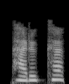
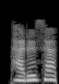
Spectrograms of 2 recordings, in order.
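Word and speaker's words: Barça: 줄여서 바르사 라고도 부르는데 발음할 때의 주의해야 한다 c 표기가 없는 언어에서는 모양이 유사한 알파벳 c to 싶을 대체하는 경우가 많아 박하 라고 표기되는 경우도 흔한데 이것은 단순히 표기 상에 난 점 으로 인해 일어나는 현상일 뿐 발음은 바르카 가 아닌 바르사 로 한다 주안 간 패드가 신문에는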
